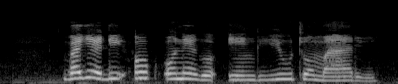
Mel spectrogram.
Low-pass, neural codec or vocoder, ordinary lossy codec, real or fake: 19.8 kHz; codec, 44.1 kHz, 7.8 kbps, DAC; AAC, 24 kbps; fake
